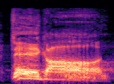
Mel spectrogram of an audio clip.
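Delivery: loud mock presentation; booming announcement. Preacher showing off huge Dagon, booming. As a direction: boom the idol's name. Dramatizing the giant statue.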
